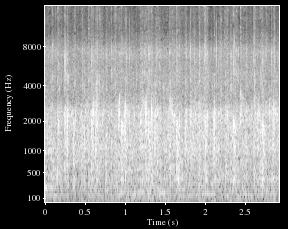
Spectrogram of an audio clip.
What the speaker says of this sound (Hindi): मैं चाहूंगा एक बार जोरदार तालियों के साथ उनको यहां पर बुलाया जाए।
